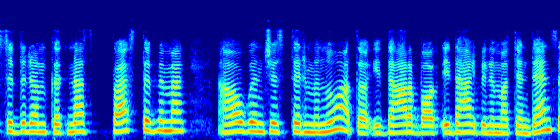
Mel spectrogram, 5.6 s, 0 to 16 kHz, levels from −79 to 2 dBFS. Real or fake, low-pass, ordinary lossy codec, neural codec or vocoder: fake; 7.2 kHz; Opus, 16 kbps; codec, 16 kHz, 0.5 kbps, FunCodec, trained on LibriTTS, 25 frames a second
